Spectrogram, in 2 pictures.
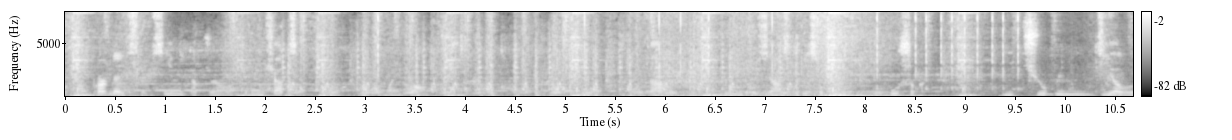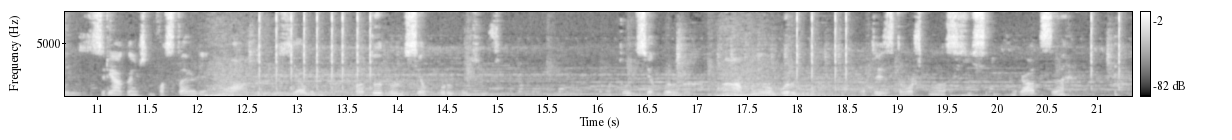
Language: Russian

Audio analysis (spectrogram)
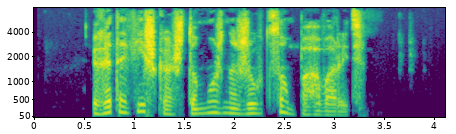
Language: Belarusian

